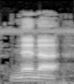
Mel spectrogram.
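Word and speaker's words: Nhenha: And if it's pronounced basically N-E-N-A, but the H just slightly aspirates it. So it's not quite, but it's halfway between Nena and Nena.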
